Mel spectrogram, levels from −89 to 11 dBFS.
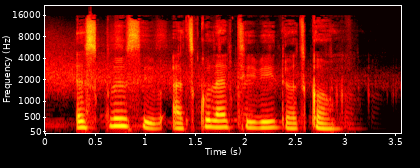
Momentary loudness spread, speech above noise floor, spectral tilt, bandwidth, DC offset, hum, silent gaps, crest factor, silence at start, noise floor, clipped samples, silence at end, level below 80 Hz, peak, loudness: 10 LU; 37 dB; -3 dB/octave; 18.5 kHz; under 0.1%; none; none; 22 dB; 0 s; -57 dBFS; under 0.1%; 0.6 s; -66 dBFS; 0 dBFS; -19 LUFS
